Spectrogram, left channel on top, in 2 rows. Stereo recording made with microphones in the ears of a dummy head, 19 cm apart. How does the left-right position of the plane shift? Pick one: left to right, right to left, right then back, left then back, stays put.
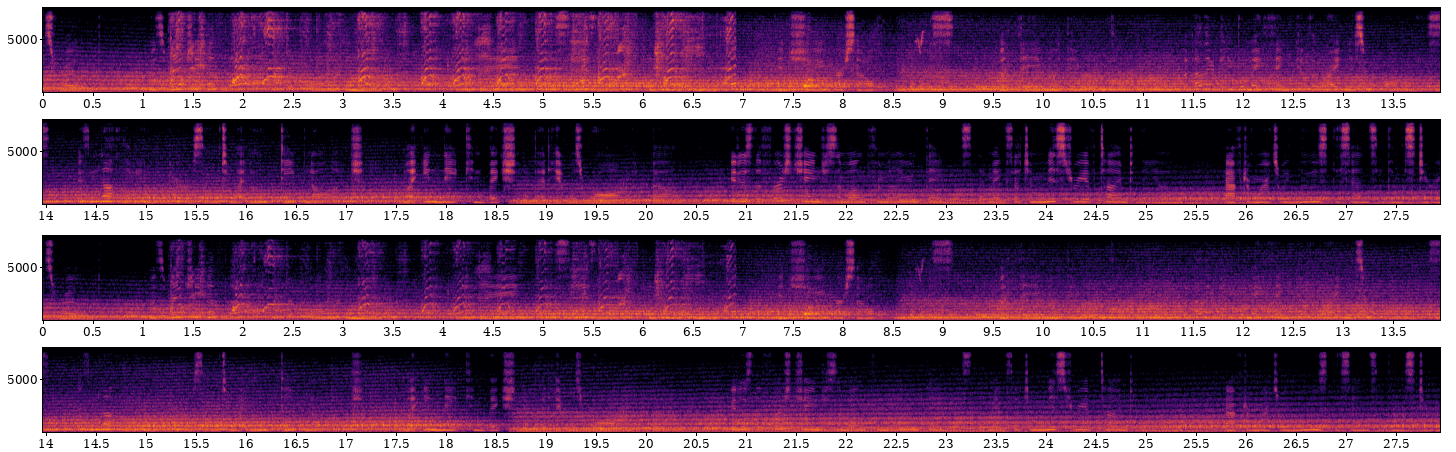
left to right.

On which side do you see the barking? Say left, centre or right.
left.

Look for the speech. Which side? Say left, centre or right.
left.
